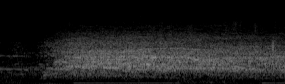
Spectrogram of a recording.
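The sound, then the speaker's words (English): A basketball arena crowd during Casey's second free throw in the Central Rebels vs MICDS state tournament game: a broad murmur of many voices swells within the first half second into a steady, loud roar that holds to the end. “The old broadcaster's jinx is not going to be blamed on me, so I'll just let you listen to the crowd, see what he does.”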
